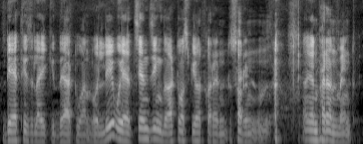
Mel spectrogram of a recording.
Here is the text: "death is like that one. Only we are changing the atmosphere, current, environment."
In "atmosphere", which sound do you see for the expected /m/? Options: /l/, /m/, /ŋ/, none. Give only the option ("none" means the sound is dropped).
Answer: none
